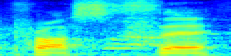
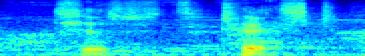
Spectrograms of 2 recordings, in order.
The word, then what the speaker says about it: prosthetist: A prosthetic is a prosthetist. – Tist. – That's right. – Yeah. Not prosthesis.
